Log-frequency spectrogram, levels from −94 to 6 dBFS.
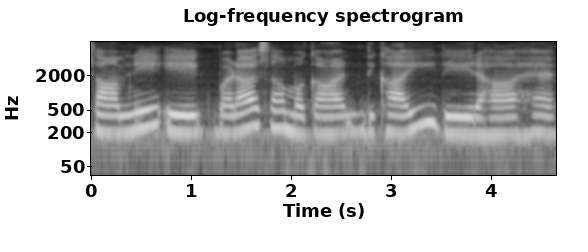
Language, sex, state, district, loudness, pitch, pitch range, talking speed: Hindi, female, Chhattisgarh, Raipur, -16 LUFS, 200 Hz, 195-220 Hz, 115 wpm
